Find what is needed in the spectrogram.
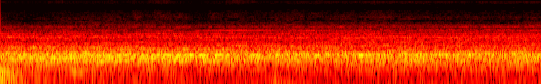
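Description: A steady mechanical hum with a held mid-pitched tone, even throughout.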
